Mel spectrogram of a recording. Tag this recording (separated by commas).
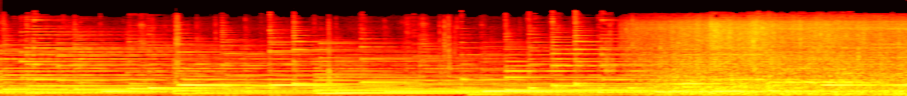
Harp, Pizzicato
